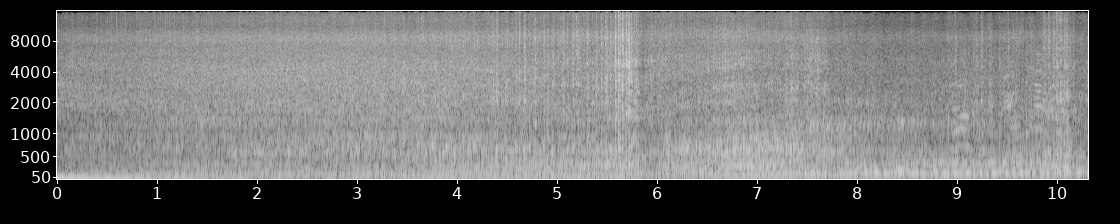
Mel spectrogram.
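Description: A first-generation Chevrolet Camaro Z/28's V8 running through its dual exhaust as the car rolls slowly by. About six seconds in there is a short sharp noise, then the revs climb briefly before settling back to a low, even running note.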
